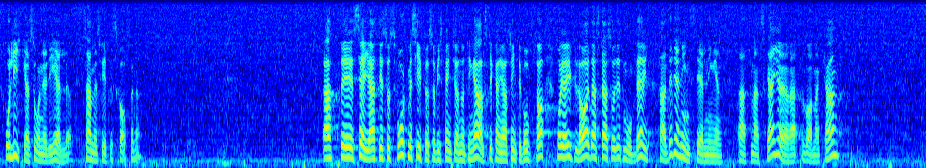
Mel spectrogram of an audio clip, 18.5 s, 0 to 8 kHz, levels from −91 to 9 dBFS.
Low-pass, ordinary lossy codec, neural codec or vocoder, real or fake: none; none; codec, 16 kHz, 8 kbps, FreqCodec, larger model; fake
